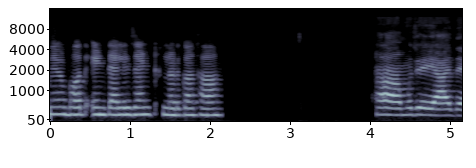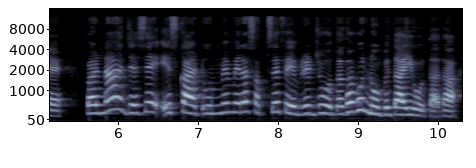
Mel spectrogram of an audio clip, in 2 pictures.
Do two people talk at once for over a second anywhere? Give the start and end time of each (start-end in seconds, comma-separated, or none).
none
